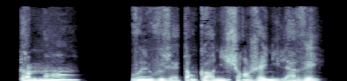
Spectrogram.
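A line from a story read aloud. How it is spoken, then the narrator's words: Grumbled. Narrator (French): grommela l'une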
